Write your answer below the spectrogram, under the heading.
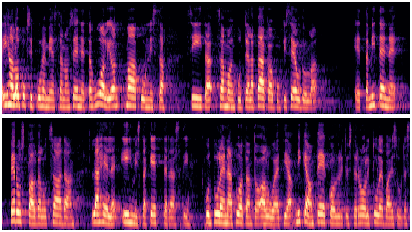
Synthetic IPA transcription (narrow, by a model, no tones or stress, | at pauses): ihɑnlopuksippuhemːiessɑnonsenet̪ːæhuolionmɑːkunːisːɑ | siːt̪æsɑmoiŋkunt̪eælːæpæːkɑupuŋkiseudulːɑ | et̪ːæmit̪enneperuspɑlʋelut̪sɑːdɑːnlæhelːeihmist̪æket̪ːeræst̪i | kunt̪uleːnæːt̪uot̪ɑnt̪oɑlueːt̪jɑmikæompeːkoːyrit̪yst̪erroːlit̪uleʋɑisuːdesː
